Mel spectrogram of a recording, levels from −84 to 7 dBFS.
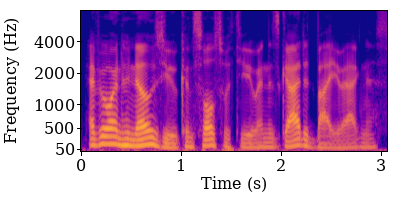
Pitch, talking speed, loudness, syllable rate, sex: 105 Hz, 255 wpm, -18 LUFS, 6.5 syllables/s, male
